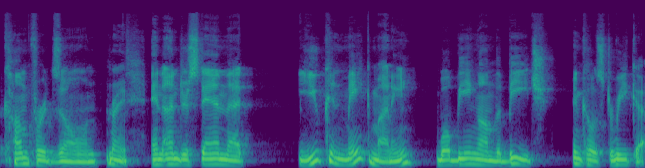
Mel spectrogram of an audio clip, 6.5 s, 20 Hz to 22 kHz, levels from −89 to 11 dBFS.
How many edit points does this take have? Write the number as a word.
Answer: zero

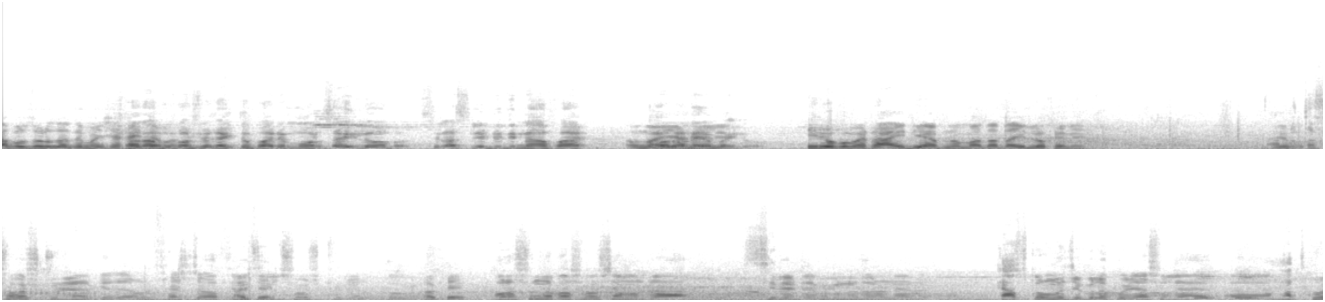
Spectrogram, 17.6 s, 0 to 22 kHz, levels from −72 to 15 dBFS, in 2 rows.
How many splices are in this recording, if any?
one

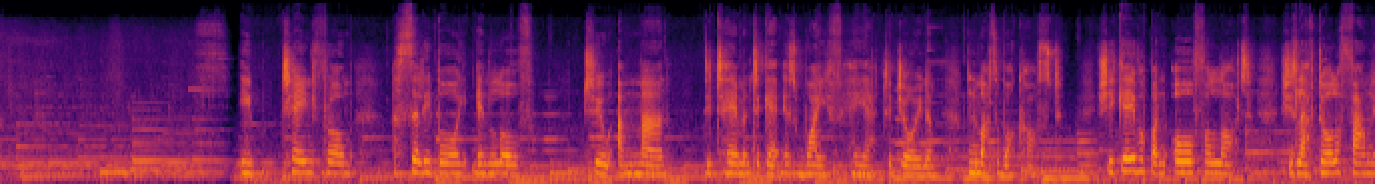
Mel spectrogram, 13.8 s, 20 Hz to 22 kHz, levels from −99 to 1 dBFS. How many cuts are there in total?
two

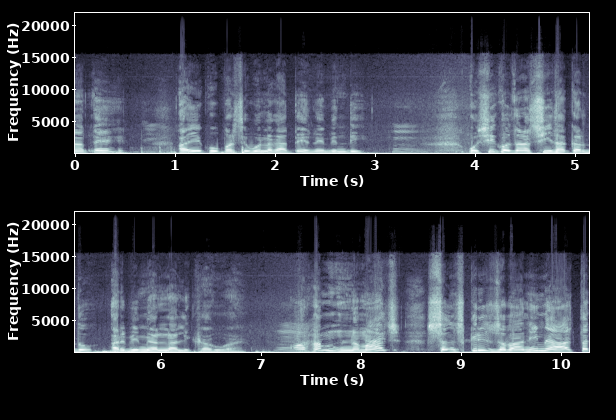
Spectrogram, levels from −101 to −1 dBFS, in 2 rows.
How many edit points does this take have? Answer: one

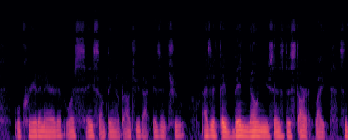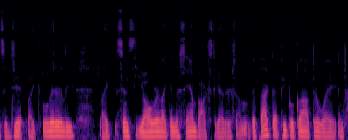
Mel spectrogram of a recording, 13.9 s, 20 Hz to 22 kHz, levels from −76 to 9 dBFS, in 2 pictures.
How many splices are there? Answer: one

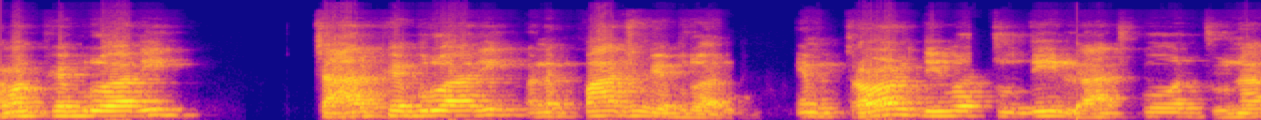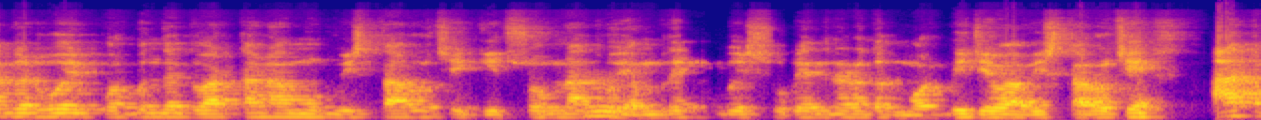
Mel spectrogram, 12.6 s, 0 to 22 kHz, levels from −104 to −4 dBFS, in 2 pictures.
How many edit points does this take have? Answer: one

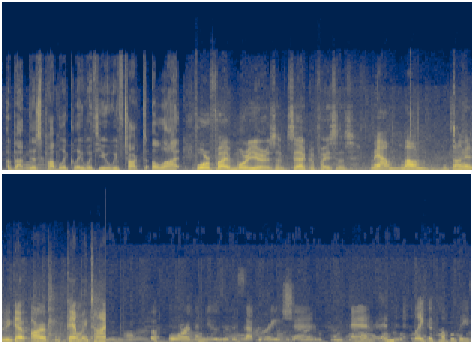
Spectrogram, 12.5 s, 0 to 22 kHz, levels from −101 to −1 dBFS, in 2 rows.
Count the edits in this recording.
two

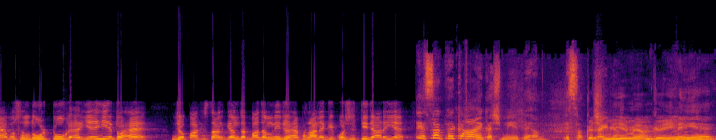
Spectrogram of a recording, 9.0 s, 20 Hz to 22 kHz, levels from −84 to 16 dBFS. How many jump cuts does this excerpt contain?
zero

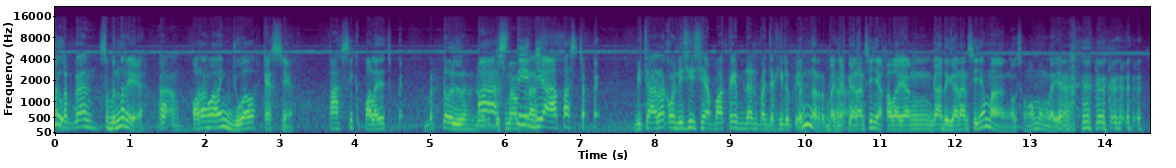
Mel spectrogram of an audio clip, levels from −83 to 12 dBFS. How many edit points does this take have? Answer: zero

